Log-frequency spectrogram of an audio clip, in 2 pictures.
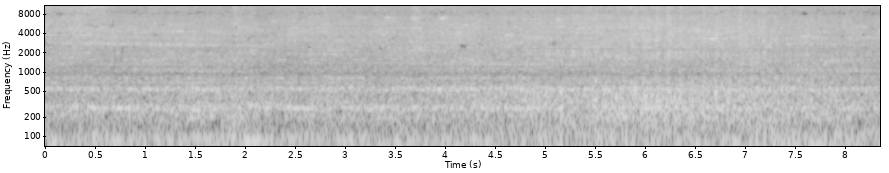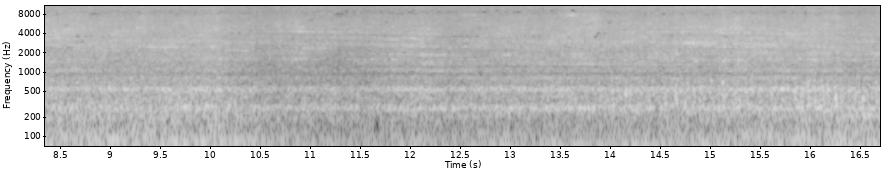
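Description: Double-stack intermodal container cars of a freight train rolling past at steady speed, a continuous rumble of steel wheels on rail, with brief high wheel squeals about halfway through and again near the end.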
